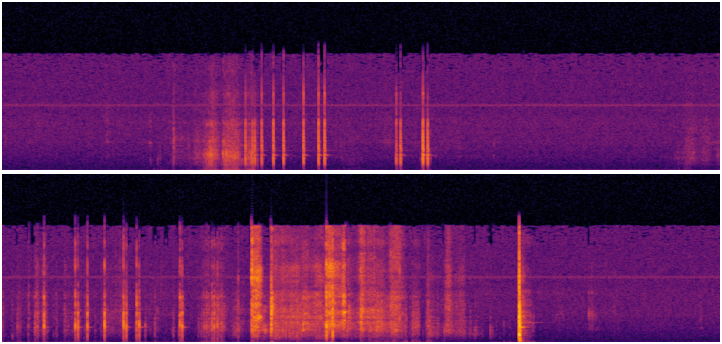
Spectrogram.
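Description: Scraping and clicking close to the microphone in two spells, the second longer, ending with one sharp click near the end, over the low steady hum of the car cabin.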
